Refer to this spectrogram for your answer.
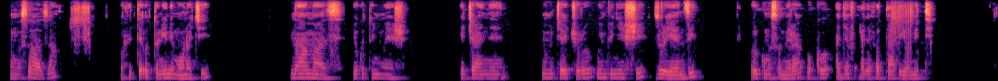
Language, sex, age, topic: Kinyarwanda, male, 25-35, health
